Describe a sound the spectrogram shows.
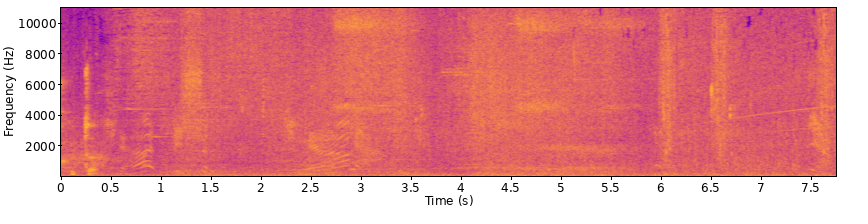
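Deep rumbling effects roll on throughout.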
